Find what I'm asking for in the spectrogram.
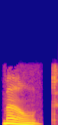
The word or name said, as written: mount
